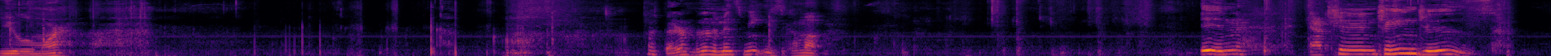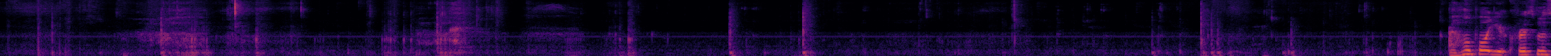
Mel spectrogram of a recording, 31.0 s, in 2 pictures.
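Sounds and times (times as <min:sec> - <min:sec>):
chewing and mouth sounds: 0:24.0 - 0:30.0.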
